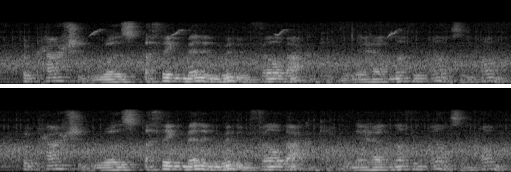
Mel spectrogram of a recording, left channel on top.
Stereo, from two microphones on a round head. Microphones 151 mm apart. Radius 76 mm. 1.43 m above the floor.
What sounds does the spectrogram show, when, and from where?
0.2 s a man speaking: 50° left (ahead or behind), 1.0 m; by 5.0 s 75° right (ahead or behind), 1.8 m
